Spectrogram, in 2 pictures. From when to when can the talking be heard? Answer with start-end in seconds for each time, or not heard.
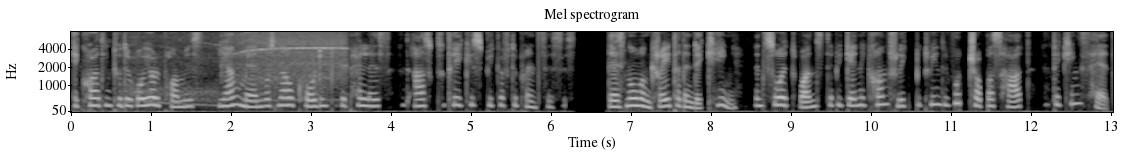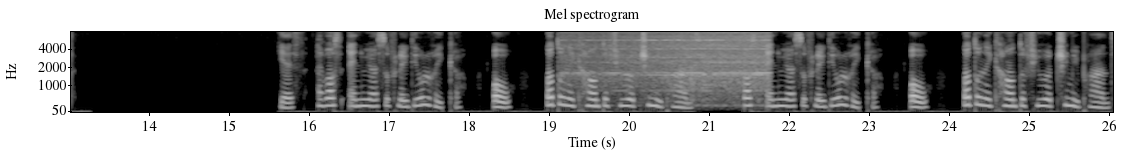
0.0-13.2, 15.6-26.0.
